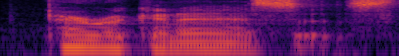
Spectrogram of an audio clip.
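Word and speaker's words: Perikarnassis: Yes, you spoke the words of the and the house of Periconasus, that's how you say it.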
